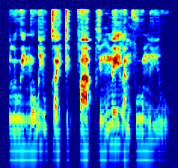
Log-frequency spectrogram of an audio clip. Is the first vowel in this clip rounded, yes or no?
yes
